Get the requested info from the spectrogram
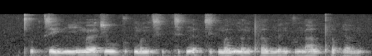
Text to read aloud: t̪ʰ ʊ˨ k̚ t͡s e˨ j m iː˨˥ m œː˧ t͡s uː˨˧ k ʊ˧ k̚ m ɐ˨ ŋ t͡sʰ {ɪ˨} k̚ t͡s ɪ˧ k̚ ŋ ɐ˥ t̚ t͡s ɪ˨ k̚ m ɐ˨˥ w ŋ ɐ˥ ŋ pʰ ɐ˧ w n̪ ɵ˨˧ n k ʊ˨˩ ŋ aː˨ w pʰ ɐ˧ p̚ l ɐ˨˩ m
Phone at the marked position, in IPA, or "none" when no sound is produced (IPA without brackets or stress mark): ɪ˨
